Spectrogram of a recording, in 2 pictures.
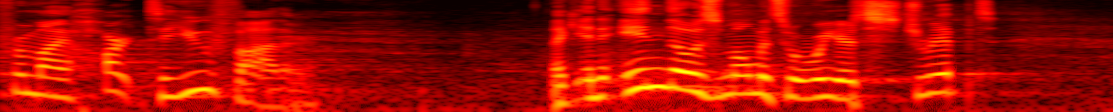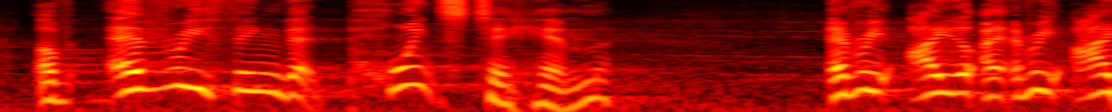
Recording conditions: large echoing room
